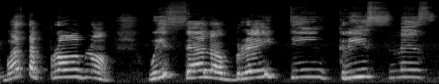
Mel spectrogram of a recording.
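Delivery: put-on high, insistent Honduran-accented mom; mother's Honduran accent. Mom urges the family to dance at Christmas, lively Honduran accent. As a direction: imitate a Honduran mother rallying everyone in her accent. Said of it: "My mom was like".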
